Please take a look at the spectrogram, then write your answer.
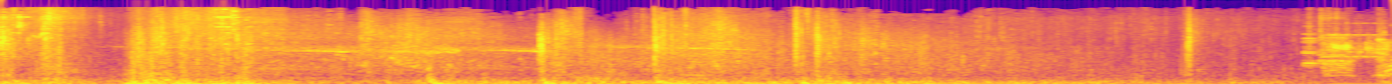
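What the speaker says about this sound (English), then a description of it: "Mortar support incoming." Mortar strike explosions landing in Call of Duty: Modern Warfare II, a series of heavy booms and thuds rolling over constant battlefield rumble, close and loud, with a radio-style voice briefly at the end.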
